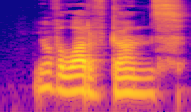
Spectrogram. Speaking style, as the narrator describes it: Red mumbles, prodding for answers

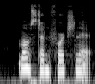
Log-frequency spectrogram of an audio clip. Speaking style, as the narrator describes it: Radek murmurs

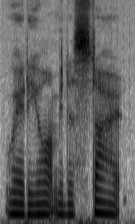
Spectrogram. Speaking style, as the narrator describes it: he breathed in John's ear

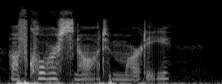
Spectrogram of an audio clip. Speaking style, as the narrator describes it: Emmett sighed, grinning

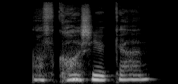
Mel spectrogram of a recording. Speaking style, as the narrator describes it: the clown says breathlessly

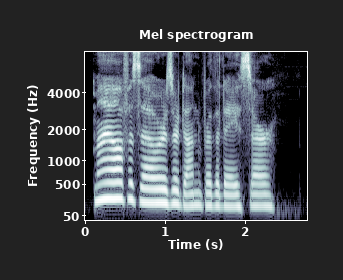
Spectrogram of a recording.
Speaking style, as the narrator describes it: Fox says blandly

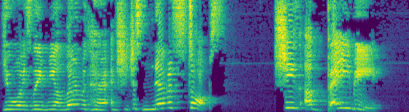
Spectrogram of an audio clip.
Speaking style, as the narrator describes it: Toya yells back

